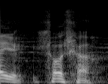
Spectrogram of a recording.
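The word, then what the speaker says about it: Jorja: Wie schreibt man denn das? – Mit zwei J. J-O-R-J-A. – Ja, Jorge.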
